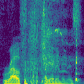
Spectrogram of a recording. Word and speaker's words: Ralph Fiennes: It's pronounced Ralph Fiennes.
